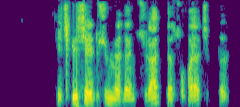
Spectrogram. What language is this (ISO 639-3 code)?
tur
